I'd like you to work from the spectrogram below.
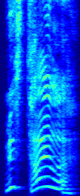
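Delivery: put-on high voice with a French accent. Miss Tyler thanking the lawyers, in a French accent. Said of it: "giving her a French accent".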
